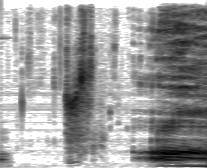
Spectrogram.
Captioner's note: squelch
